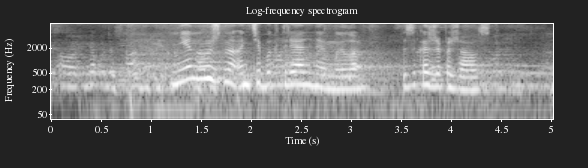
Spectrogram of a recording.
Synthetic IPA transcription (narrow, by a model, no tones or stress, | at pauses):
mnʲenuʐnəʔɐnʲtʲɪbəkt̪əɾʲɪalʲnəjəmɨlˠə | əzəkɐʐɨpɐʐɑlˠəst̪ə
